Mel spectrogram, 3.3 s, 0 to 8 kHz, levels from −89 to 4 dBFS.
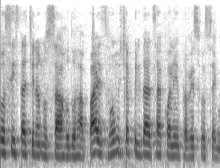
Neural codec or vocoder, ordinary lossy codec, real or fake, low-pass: vocoder, 44.1 kHz, 128 mel bands, Pupu-Vocoder; none; fake; 7.2 kHz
